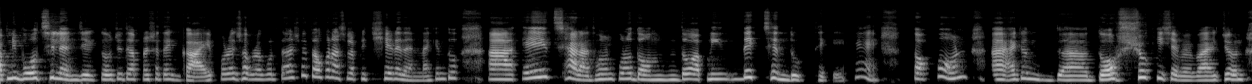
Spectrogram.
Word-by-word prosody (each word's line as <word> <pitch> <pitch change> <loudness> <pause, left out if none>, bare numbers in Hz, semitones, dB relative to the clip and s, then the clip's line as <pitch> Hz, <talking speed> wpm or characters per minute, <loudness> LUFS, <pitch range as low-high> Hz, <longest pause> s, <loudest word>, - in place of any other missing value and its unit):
আপনি 275 +5 +3
বলছিলেন, 270 -2 +4
যে 225 - +3
কেউ 225 0 0
যদি 245 -1 -4
আপনার 225 -1 -5
সাথে 235 -1 -5 0.2
গায়ে 175 +3 +4
পড়ে 245 +2 -3
ঝগড়া 235 -4 -2
করতে 235 +2 -8
আসে 310 +6 -7
তখন 340 -1 -1
আসলে 275 -2 -5
আপনি 250 -1 -8
ছেড়ে 260 -1 -1
দেন 190 -2 -5
না। 185 - -6
কিন্তু 255 +3 -5 0.4
আ - - +9 0.4
এই 320 - +6 0.2
ছাড়া 265 -7 +4
ধরুন 240 +1 0
কোন 260 - 0
দ্বন্দ্ব 215 0 0 0.2
আপনি 240 +1 -1 0.3
দেখছেন 325 -3 +2
দূর 210 -2 +1
থেকে। 180 -4 -10 0.2
হ্যাঁ? 325 -10 -6 0.4
তখন 275 +4 -1 0.4
আ - - +6 0.2
একজন 260 +3 -1 0.3
দা 200 -1 +2 0.3
দর্শক 290 +7 +3
হিসেবে 220 -6 -2
বা 195 - +3
একজন 220 +3 0
245 Hz, 180 wpm, -23 LUFS, 220-275 Hz, 0.4 s, আ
